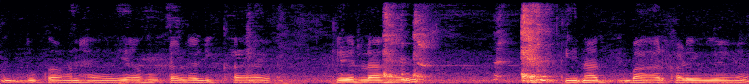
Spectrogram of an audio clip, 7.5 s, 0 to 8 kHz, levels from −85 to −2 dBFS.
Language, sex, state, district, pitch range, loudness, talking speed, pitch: Hindi, female, Maharashtra, Chandrapur, 155-165 Hz, -17 LUFS, 120 wpm, 160 Hz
